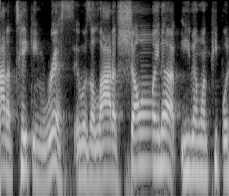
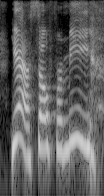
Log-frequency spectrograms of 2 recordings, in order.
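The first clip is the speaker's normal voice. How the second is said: laughing while talking, much higher pitch; 10 semitones higher than usual. Starting to answer a question in a conversation, laughing while talking. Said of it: "I'm laughing because I always say this".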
